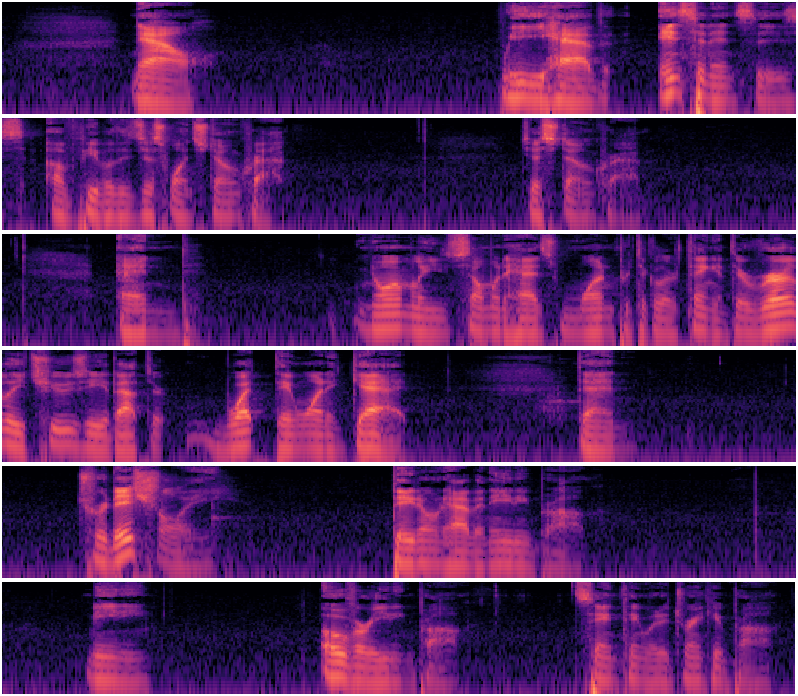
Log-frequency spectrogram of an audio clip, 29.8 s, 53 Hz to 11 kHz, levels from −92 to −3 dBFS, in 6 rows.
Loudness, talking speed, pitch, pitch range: -32 LUFS, 100 wpm, 100 Hz, 85-105 Hz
